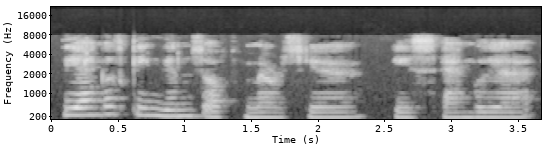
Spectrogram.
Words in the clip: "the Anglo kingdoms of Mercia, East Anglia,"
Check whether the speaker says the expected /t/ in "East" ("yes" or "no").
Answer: no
